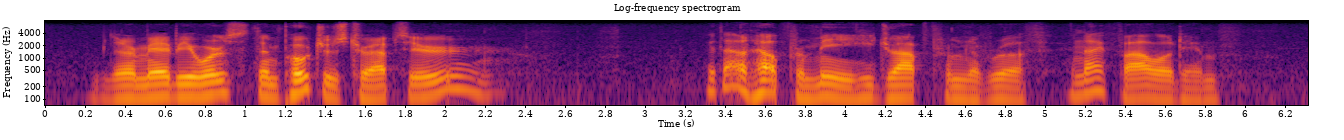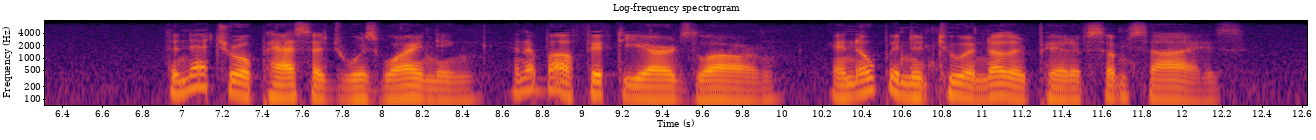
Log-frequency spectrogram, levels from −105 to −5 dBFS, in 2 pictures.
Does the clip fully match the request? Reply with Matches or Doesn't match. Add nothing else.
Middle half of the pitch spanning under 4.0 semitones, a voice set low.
Matches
